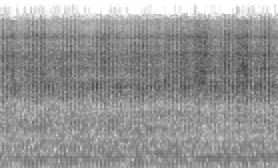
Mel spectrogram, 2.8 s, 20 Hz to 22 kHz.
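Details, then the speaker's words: John Deere 14SB single-cylinder mower with suspected fuel issues, mulching very thick grass: rapid putter sags and labours, engine bogging under load but recovers; owner unsure if it's a fault or normal for this mower. "That's bogging it. You can hear the engine going under load."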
